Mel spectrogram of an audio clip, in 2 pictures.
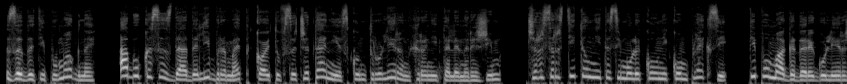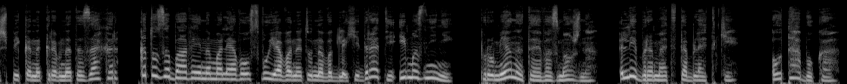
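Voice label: bulgarian female commercial, voice demos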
